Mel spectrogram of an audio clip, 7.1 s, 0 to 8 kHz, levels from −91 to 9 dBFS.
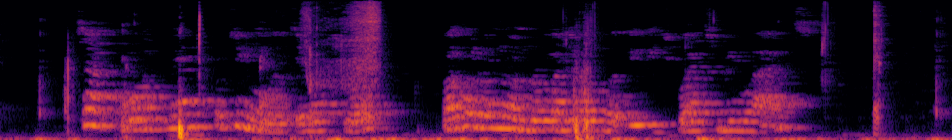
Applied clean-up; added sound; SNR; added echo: classical method WPE with log-MMSE.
